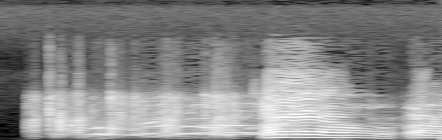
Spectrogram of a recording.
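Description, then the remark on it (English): A short canned applause effect from an applause button: a patter of clapping that swells into loud whooping cheers, all lasting about two seconds before cutting off abruptly. “This is because, like I said, like the applause button has had some malfunctioning in the past few days, so just happy to have it back.”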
